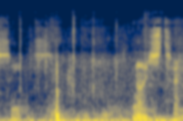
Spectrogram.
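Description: Steady low road and engine rumble inside a moving car's cabin, with indistinct voices talking over it.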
